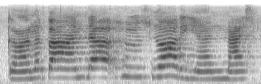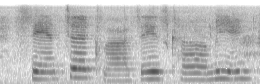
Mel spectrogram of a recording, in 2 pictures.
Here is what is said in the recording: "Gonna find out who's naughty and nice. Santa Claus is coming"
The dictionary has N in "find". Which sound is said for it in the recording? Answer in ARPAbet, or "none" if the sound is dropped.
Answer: N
